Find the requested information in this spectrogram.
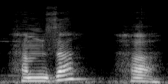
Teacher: حمزہ ہا شروع حلق سے، یعنی کہ حلق کا سینے کی طرف والا جو حصہ ہے شروع حلق، وہاں سے حمزہ اور ہا ادا ہوتے ہیں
